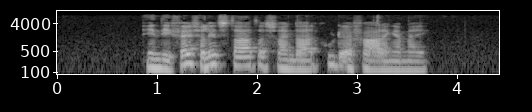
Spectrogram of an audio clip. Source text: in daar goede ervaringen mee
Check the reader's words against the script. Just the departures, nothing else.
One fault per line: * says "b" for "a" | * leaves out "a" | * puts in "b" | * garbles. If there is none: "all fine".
* puts in "diverse lidstaten zijn"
